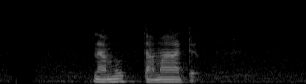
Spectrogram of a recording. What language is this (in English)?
Sinhala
